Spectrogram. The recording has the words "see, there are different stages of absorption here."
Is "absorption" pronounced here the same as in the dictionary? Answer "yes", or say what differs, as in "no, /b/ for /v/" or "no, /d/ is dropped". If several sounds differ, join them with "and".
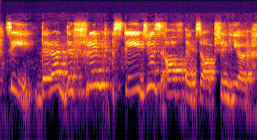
yes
